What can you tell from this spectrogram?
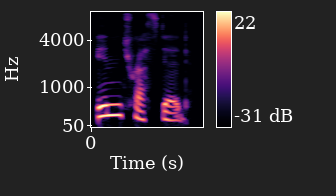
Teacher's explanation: Another common occurrence is elision or dropping sounds where certain sounds are often dropped or significantly reduced in natural speech for ease of pronunciation. Interested frequently loses its second e sound becoming interested.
